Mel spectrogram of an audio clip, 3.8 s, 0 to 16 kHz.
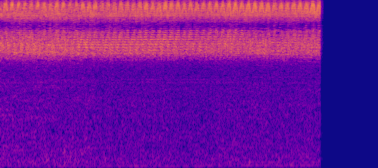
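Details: Summer cicada chorus in the outskirts of Tokyo, Japan, recorded in August 2011: a continuous, sizzling high buzz at even loudness for about three seconds before stopping suddenly into silence.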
